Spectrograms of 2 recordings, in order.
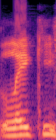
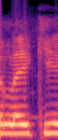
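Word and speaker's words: Laike: And I pronounce it Lakey. Some people pronounce it lake, but they never actually say his name in a cutscene.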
